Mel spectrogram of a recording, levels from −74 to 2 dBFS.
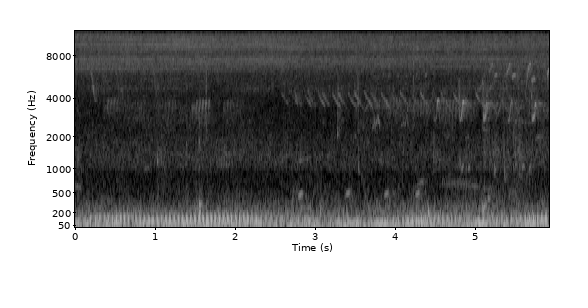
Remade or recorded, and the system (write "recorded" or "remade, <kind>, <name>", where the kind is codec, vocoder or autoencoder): recorded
